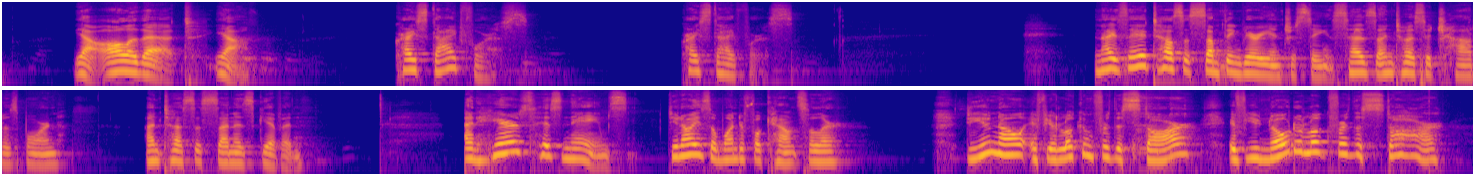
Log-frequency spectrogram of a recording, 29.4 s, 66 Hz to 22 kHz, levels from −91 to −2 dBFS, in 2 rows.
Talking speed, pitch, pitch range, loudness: 125 wpm, 190 Hz, 160-230 Hz, -25 LUFS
